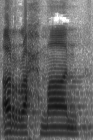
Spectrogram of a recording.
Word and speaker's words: الرحمن: ہے یا سائلنٹ ہے، جیسے ہم کہتے ہیں الرحمن، الرحیم، تو رے حروف شمسیہ میں لام اس کا سائلنٹ ہے۔ ہم آگے بڑھتے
